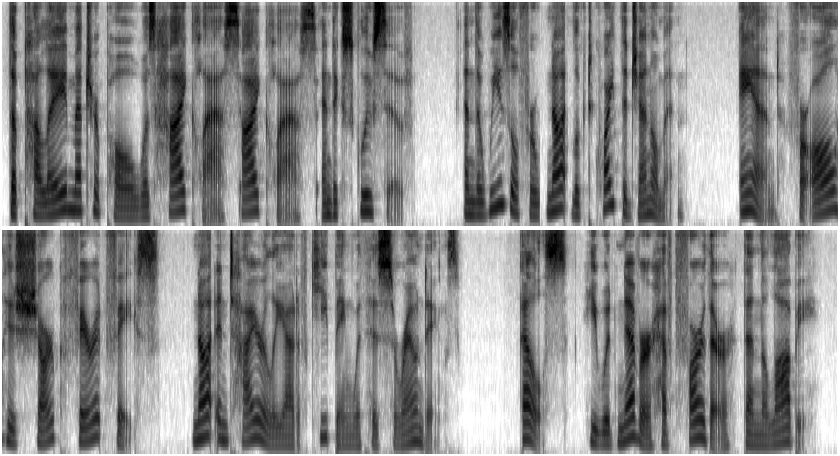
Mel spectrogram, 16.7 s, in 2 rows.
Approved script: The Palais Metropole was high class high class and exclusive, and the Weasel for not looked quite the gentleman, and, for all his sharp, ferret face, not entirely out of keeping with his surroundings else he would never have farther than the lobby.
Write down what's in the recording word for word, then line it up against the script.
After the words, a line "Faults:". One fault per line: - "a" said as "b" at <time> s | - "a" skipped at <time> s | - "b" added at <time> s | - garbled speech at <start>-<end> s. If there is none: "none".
The Palais Metropole was high class high class and exclusive, and the Weasel for not looked quite the gentleman, and, for all his sharp, ferret face, not entirely out of keeping with his surroundings else he would never have farther than the lobby.
Faults:
none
